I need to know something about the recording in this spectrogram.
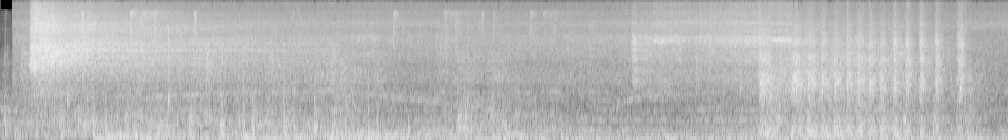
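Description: A heavy truck engine starts up and settles into a loud, steady diesel rumble, with hissing air and mechanical clatter layered over the deep drone, from a truck driving through Texas. No one speaks.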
